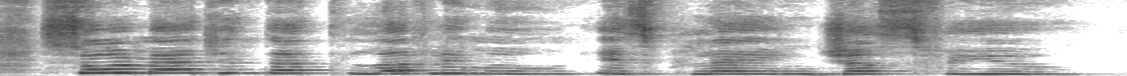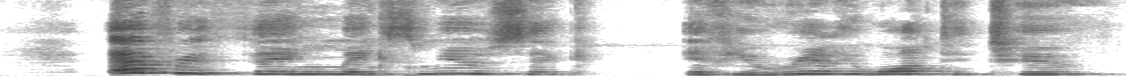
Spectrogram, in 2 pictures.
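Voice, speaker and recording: In a put-on character voice, a woman squeaks at an extremely high pitch and a moderate pace. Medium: read story.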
